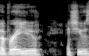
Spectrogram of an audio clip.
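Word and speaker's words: Abreu: say his name ABW you say his name abrau and she was like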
